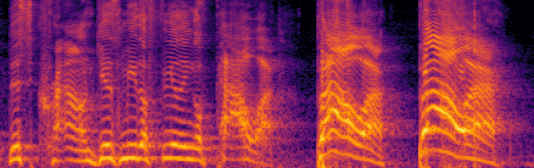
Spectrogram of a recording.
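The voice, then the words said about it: Mocking cartoon character voice, poor accent. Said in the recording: “My accent is terrible. ... I'm trying to mock what he's saying”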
